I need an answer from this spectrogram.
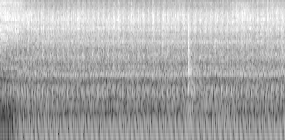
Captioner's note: skid-steer whirring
